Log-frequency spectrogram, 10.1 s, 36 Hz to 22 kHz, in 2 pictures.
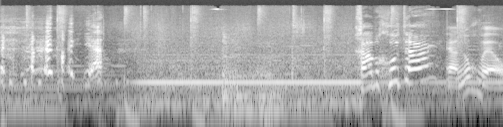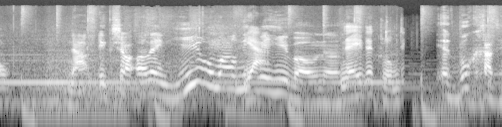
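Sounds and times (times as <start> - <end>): low cabin rumble: 0.0 - 9.1
parking sensor steady tone: 1.3 - 9.1.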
